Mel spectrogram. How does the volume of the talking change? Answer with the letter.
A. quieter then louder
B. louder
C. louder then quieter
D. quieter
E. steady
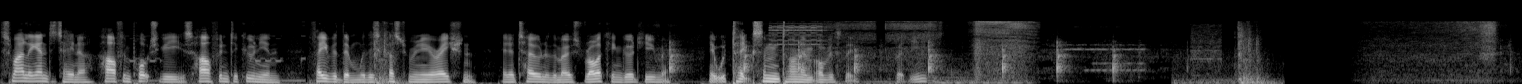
E.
